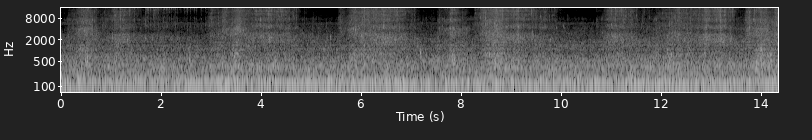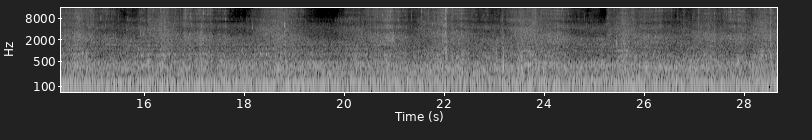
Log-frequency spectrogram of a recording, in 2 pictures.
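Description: Wind blowing on the microphone at the water's edge: a steady low rumble with a faint hiss above it.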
